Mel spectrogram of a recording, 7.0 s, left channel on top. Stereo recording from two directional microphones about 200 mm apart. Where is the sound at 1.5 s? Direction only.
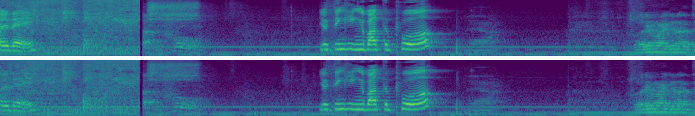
5° right (ahead or behind).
